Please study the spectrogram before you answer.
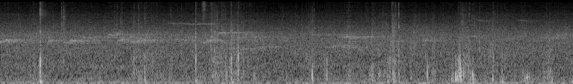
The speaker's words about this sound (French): Quelques gouttes de pluie.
